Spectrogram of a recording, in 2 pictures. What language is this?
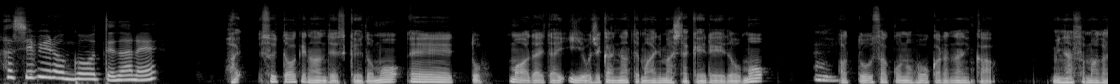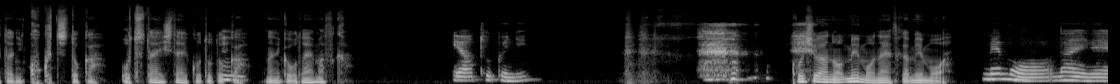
Japanese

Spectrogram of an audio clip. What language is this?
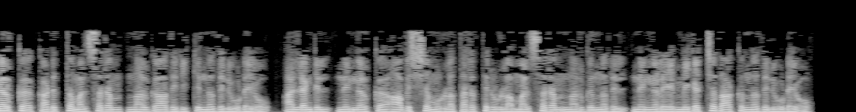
Malayalam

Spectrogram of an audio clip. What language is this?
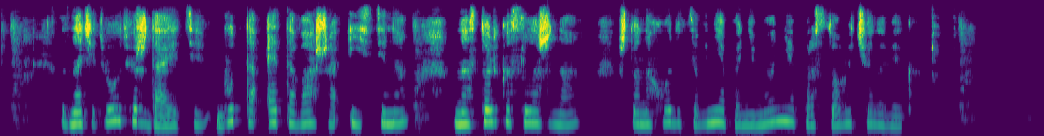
Russian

